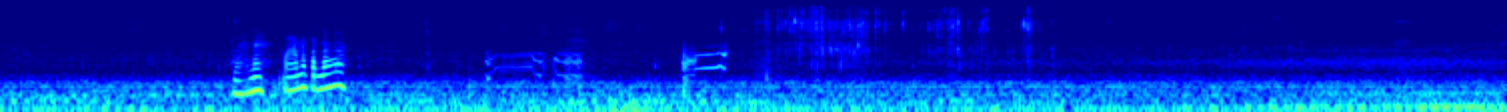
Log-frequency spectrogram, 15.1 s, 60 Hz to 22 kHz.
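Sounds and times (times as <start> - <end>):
steady low rumble: 0.0 - 15.0
hens pecking clicks: 0.5 - 15.0
hens clucking: 4.6 - 7.6.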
